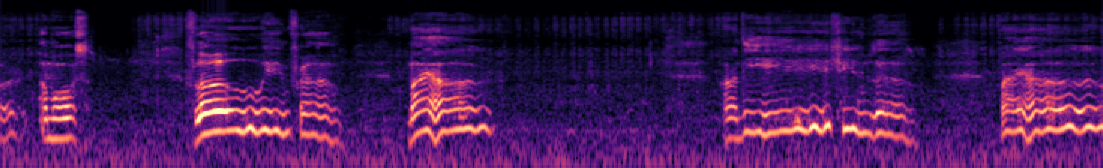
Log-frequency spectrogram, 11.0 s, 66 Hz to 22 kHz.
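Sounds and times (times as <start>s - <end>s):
marker scratching on a board: 0.0s - 0.9s, 1.5s - 11.0s
low steady rumble: 0.0s - 11.0s.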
